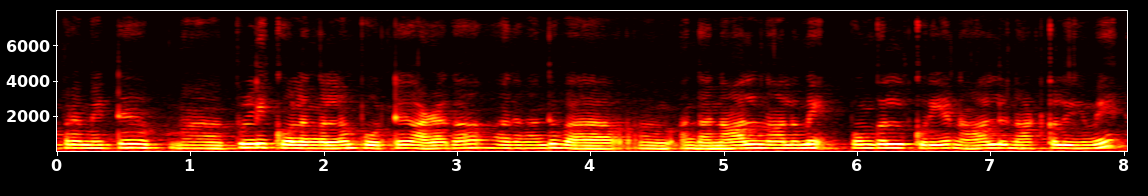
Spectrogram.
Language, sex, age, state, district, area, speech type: Tamil, female, 30-45, Tamil Nadu, Salem, urban, spontaneous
